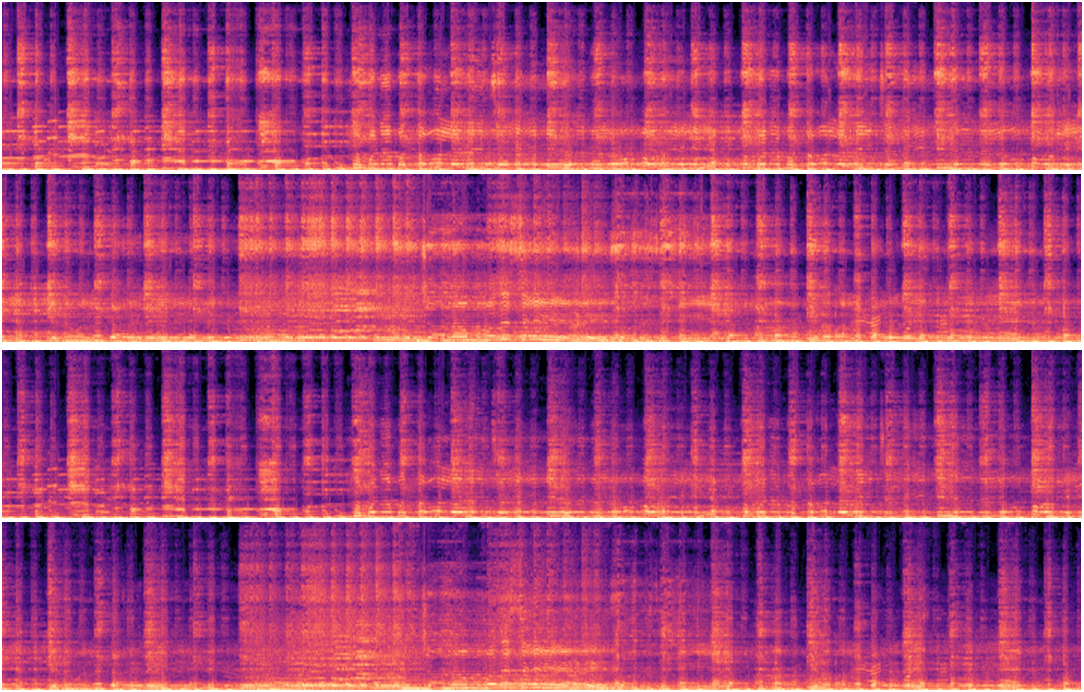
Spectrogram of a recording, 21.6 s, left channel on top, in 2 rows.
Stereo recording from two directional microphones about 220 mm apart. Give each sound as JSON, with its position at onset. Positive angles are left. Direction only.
{"t": 0.3, "sound": "music", "side_deg": 15}
{"t": 4.2, "sound": "music", "side_deg": 20}
{"t": 10.0, "sound": "music", "side_deg": 35}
